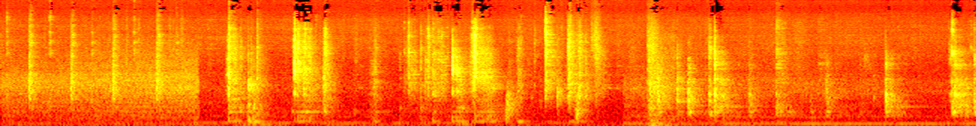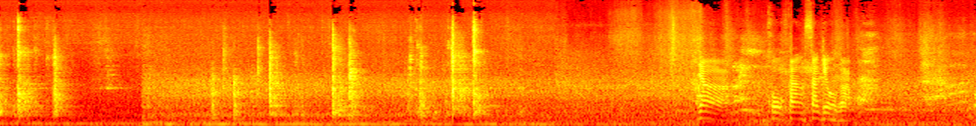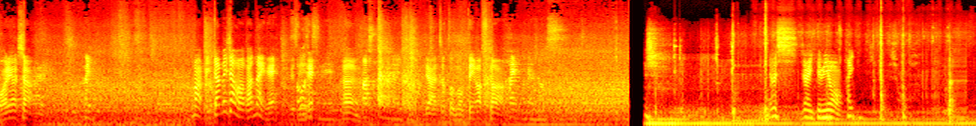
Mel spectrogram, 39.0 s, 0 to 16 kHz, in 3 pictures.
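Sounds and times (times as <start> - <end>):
tools clanking on steel: 3.0 - 8.0, 16.4 - 19.6.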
